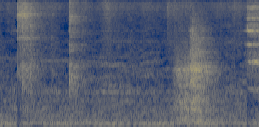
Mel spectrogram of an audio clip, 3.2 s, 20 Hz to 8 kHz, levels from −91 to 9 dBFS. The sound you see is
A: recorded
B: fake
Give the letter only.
B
